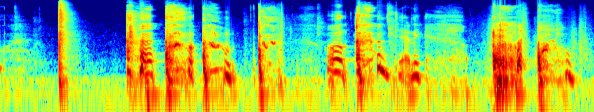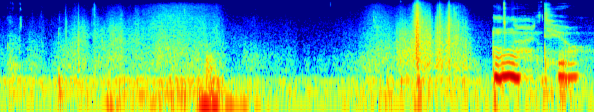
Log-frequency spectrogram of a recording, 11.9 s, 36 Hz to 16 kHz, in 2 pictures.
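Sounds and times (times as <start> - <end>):
sharp coughs: 1.3 - 3.0, 4.9 - 5.8
speech: 3.3 - 5.8
rustling: 5.6 - 11.0.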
